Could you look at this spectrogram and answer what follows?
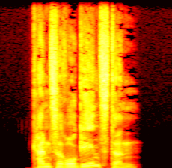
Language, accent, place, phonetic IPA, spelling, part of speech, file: German, Germany, Berlin, [kant͡səʁoˈɡeːnstn̩], kanzerogensten, adjective, De-kanzerogensten.ogg
- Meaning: 1. superlative degree of kanzerogen 2. inflection of kanzerogen: strong genitive masculine/neuter singular superlative degree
